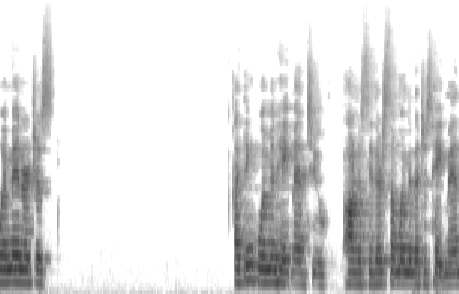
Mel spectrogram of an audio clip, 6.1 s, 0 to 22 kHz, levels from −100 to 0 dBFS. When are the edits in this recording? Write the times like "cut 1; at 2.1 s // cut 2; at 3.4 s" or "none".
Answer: none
